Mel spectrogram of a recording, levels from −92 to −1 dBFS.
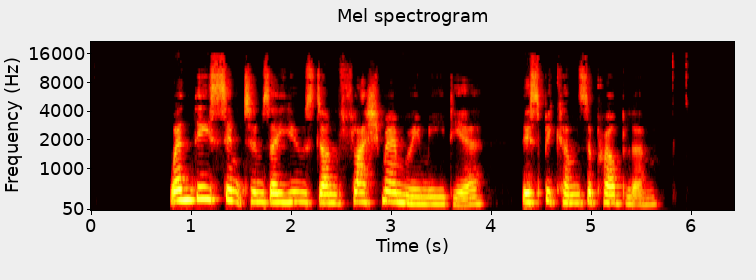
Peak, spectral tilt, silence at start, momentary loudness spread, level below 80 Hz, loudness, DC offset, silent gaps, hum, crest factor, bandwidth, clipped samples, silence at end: -6 dBFS; -4.5 dB/octave; 0.8 s; 11 LU; -64 dBFS; -23 LUFS; under 0.1%; 4.22-4.31 s; none; 18 dB; 16 kHz; under 0.1%; 0.8 s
